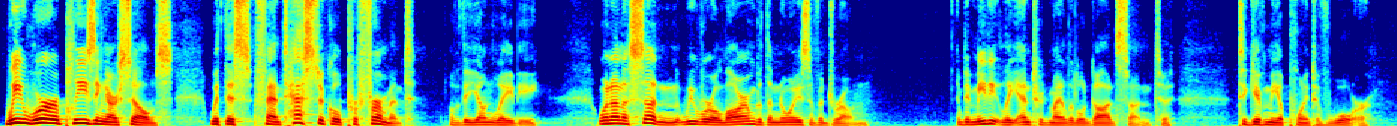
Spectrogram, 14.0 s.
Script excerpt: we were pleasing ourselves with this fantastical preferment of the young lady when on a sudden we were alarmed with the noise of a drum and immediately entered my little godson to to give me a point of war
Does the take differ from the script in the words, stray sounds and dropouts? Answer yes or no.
no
